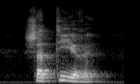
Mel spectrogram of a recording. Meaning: a satire
- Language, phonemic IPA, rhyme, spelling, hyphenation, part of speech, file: Dutch, /ˌsaːˈtiː.rə/, -iːrə, satire, sa‧ti‧re, noun, Nl-satire.ogg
